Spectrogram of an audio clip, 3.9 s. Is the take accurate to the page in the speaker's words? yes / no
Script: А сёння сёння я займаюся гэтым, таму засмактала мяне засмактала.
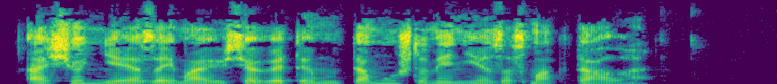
no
